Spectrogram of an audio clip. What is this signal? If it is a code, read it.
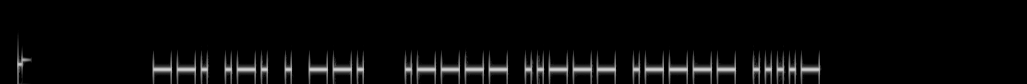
Morse code, heard as a keyed tone, about 20 wpm, 700 Hz. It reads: GREG 1214
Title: CWT Exchange 20wpm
